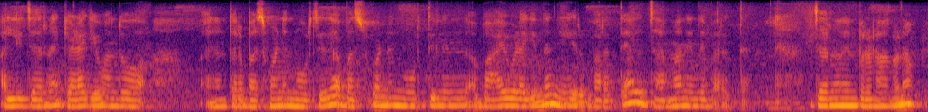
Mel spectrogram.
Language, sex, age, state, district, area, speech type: Kannada, female, 18-30, Karnataka, Gulbarga, urban, spontaneous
